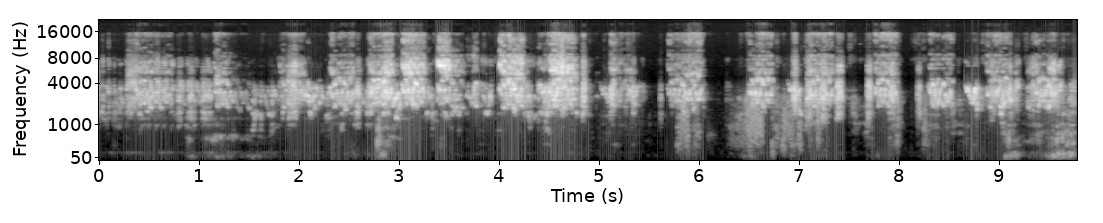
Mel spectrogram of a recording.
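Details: Budgerigars giving mating sounds, a dense, harsh warbling chatter of squawks and rapid chirps in near-continuous bursts, briefly pausing between phrases.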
